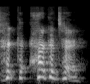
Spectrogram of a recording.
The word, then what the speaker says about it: Hecate: It's Hecate. Heck, it is Hecate. Of course it is. Shame on me. That's okay. Yeah, but no, they were surprised, or I guess excited to see Hecate in there.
